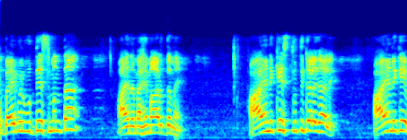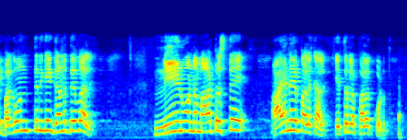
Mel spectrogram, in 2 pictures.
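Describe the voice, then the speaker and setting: A man preaches a sermon in a very high voice. He hammers his points home by repeating key phrases and speaks straight to his listeners. The recording sounds dull and lo-fi.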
